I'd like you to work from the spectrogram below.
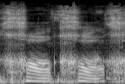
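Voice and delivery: heavy, scraped খ, repeated as a drill; rasping throat sound. Shown as a demonstration. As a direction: let the friction of খ sound out at the back of the throat. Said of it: "একটা শব্দ হয়".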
